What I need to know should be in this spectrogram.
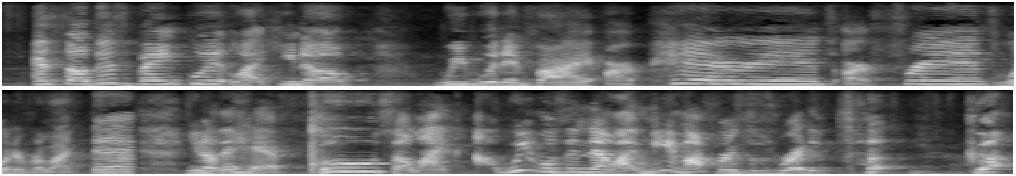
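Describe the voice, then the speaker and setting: Raising and projecting her high voice, a woman speaks at a moderate pace in an animated tone with very wide pitch swings amid noticeable background noise. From Africa. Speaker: YouTuber. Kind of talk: storytelling. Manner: animated casual; stuttering, halting at times.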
